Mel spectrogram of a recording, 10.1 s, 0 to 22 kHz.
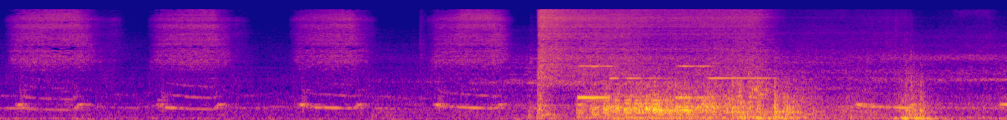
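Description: Toei 5300-series commuter train standing with its doors open: a hiss with a wavering tone repeats about once a second. Halfway through comes a loud rush with two beeps as the doors close, and they shut with a thump near the end.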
